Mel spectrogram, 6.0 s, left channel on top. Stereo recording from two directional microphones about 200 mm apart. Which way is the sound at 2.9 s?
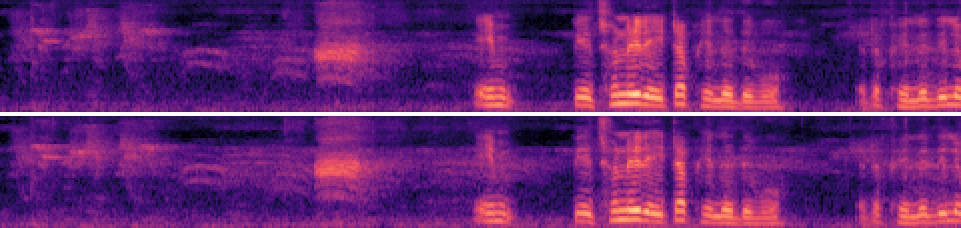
20° left (ahead or behind).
